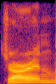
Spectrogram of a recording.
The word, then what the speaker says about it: Djarin: I'm pretty sure it was D-I-N. It was his first name, Din. D-I-N. And his last name was D-J-A-R-I-N. Like Jarin, like DJ.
